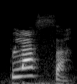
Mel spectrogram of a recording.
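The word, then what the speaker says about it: plaza: 거예요 얘에 오는 거예요 그래서 읽으실 때 여기를 강하게 플러스 플라사 이렇게 강세를 둬서 읽으셔야 된다는 거죠 그렇죠 예를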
